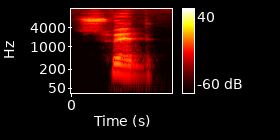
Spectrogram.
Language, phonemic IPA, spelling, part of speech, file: French, /sɥɛd/, Suède, proper noun, Fr-Suède.ogg
- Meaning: Sweden (a country in Scandinavia in Northern Europe)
